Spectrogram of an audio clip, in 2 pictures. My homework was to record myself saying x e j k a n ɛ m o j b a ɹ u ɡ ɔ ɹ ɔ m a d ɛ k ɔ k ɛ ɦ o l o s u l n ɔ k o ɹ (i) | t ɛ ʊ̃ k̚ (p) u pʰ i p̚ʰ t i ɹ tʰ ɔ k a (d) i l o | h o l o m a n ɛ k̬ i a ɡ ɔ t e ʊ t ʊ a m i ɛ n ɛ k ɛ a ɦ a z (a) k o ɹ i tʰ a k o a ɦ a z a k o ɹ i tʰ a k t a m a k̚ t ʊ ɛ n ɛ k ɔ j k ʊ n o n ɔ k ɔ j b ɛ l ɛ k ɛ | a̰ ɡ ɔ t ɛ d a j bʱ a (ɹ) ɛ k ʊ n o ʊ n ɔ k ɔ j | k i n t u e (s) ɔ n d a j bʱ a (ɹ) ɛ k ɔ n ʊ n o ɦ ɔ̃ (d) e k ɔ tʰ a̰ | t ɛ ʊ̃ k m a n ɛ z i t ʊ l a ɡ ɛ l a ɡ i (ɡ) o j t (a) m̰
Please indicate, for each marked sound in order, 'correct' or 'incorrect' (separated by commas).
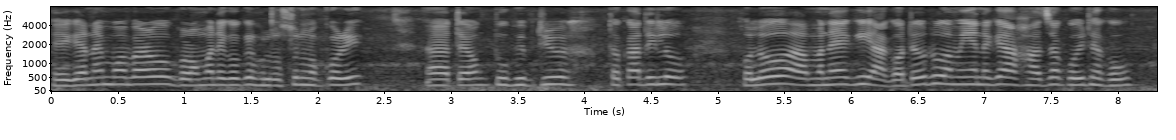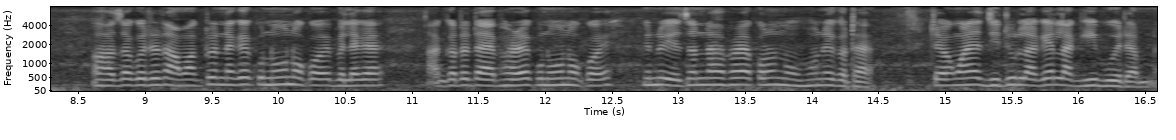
correct, incorrect, correct, correct, correct, incorrect, correct, incorrect, incorrect, correct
